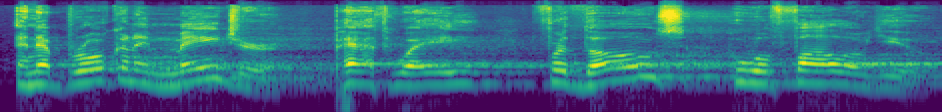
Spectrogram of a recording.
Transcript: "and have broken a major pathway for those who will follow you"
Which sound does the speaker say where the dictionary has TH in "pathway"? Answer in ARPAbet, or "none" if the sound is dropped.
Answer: TH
